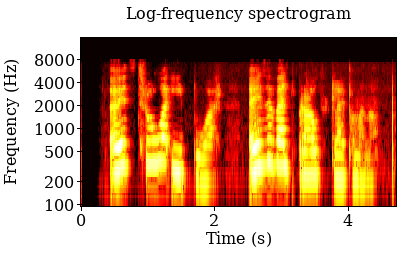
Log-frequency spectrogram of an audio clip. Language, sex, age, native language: Icelandic, female, 30-39, Icelandic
